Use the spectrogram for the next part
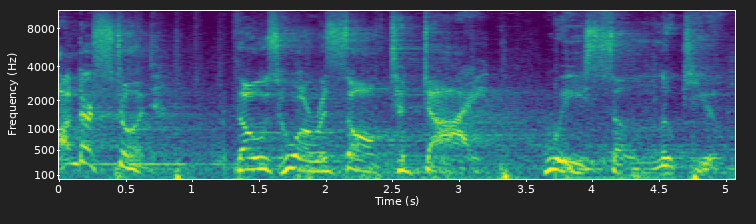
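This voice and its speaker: An earnest, loyal soldier speaks formally and ardently, with big swings in pitch, as in a game cutscene. Heavy echo and loud music surround him. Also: male voice, wildly swooping pitch, slow, gravelly, heavily acted. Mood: dutiful. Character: loyal, earnest male military officer reporting to his ruler. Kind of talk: scripted game cutscene acting. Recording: echoey hall reverb under loud music.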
